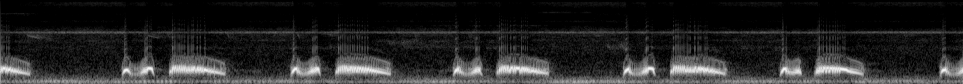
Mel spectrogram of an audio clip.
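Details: Spotted dove cooing to pull birds together: repeated phrases of two quick notes and a drawn-out falling coo, about five in a row, with a thin constant high tone behind.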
